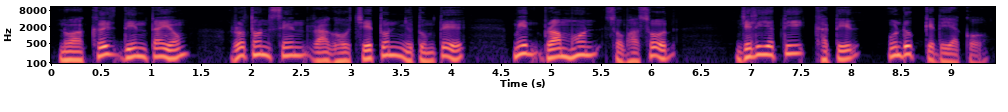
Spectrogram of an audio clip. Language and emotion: Santali, neutral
